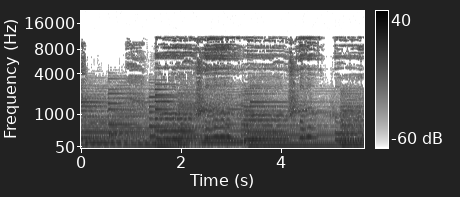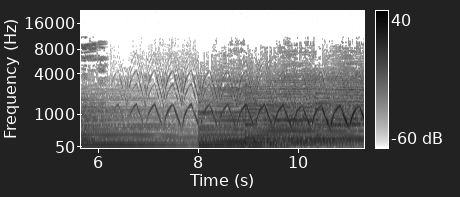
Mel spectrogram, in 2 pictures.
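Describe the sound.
An ambulance siren wails loudly in fast repeated rising-and-falling sweeps as the emergency vehicle arrives behind. Tonal music plays first, and the siren takes over from about the eighth second.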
